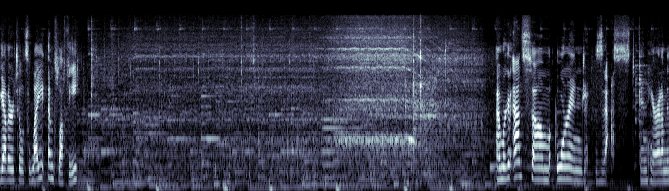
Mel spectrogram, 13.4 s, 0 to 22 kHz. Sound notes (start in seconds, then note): 3.5 mixer whirring; 8.2 mixer stops whirring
